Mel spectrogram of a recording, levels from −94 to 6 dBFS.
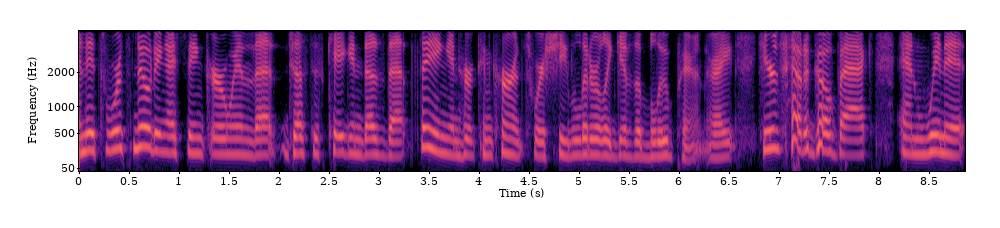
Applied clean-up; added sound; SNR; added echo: none; none; none; none.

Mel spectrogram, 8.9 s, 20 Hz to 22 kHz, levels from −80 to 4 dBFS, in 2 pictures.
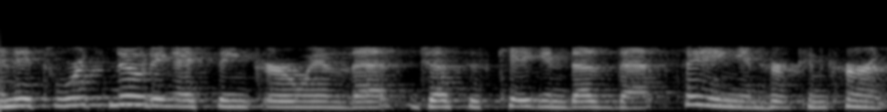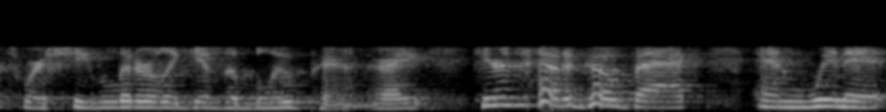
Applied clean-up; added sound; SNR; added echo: none; none; none; reverberation time 0.5 s.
